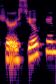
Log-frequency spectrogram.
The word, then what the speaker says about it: Karis Jochen: i s j o c h n it's pronounced Caris yoken it just does not look that way awesome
